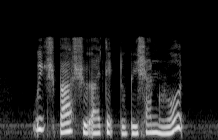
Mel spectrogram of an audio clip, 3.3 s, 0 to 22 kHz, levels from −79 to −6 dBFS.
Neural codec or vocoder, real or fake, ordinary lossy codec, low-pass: codec, 44.1 kHz, 7.8 kbps, Pupu-Codec; fake; none; 7.2 kHz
